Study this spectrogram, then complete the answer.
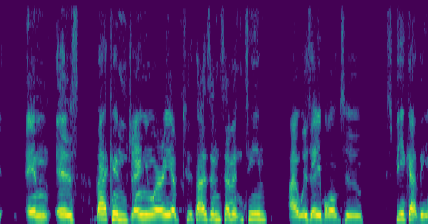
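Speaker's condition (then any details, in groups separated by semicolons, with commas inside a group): Spastic cerebral palsy; spastic form, quadriplegia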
